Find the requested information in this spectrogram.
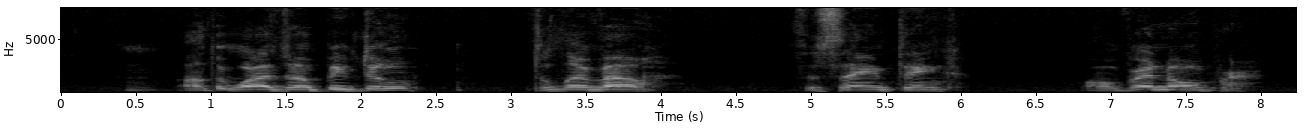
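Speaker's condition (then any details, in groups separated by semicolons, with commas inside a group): ALS; progressive terminal illness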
